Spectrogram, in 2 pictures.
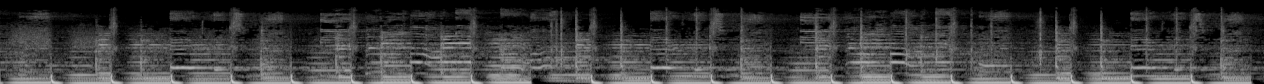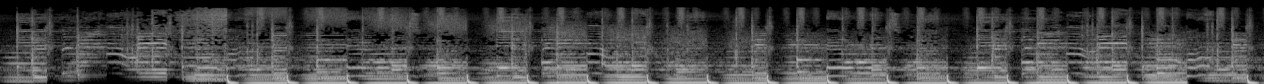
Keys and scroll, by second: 18.2-19.2 typing.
